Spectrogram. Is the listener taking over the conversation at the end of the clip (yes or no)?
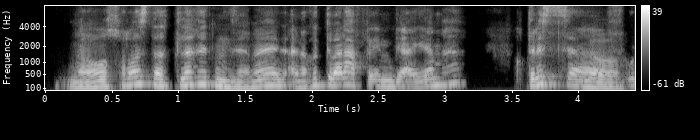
no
